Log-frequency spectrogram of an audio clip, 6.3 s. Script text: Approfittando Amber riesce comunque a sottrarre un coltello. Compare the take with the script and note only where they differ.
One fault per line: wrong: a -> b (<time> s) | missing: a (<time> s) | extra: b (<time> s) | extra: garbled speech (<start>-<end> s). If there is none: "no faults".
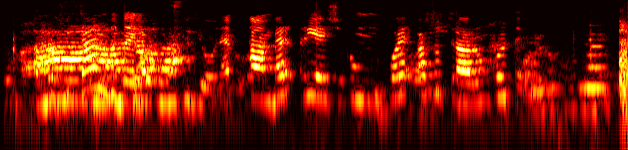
extra: della confusione (1.2 s)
